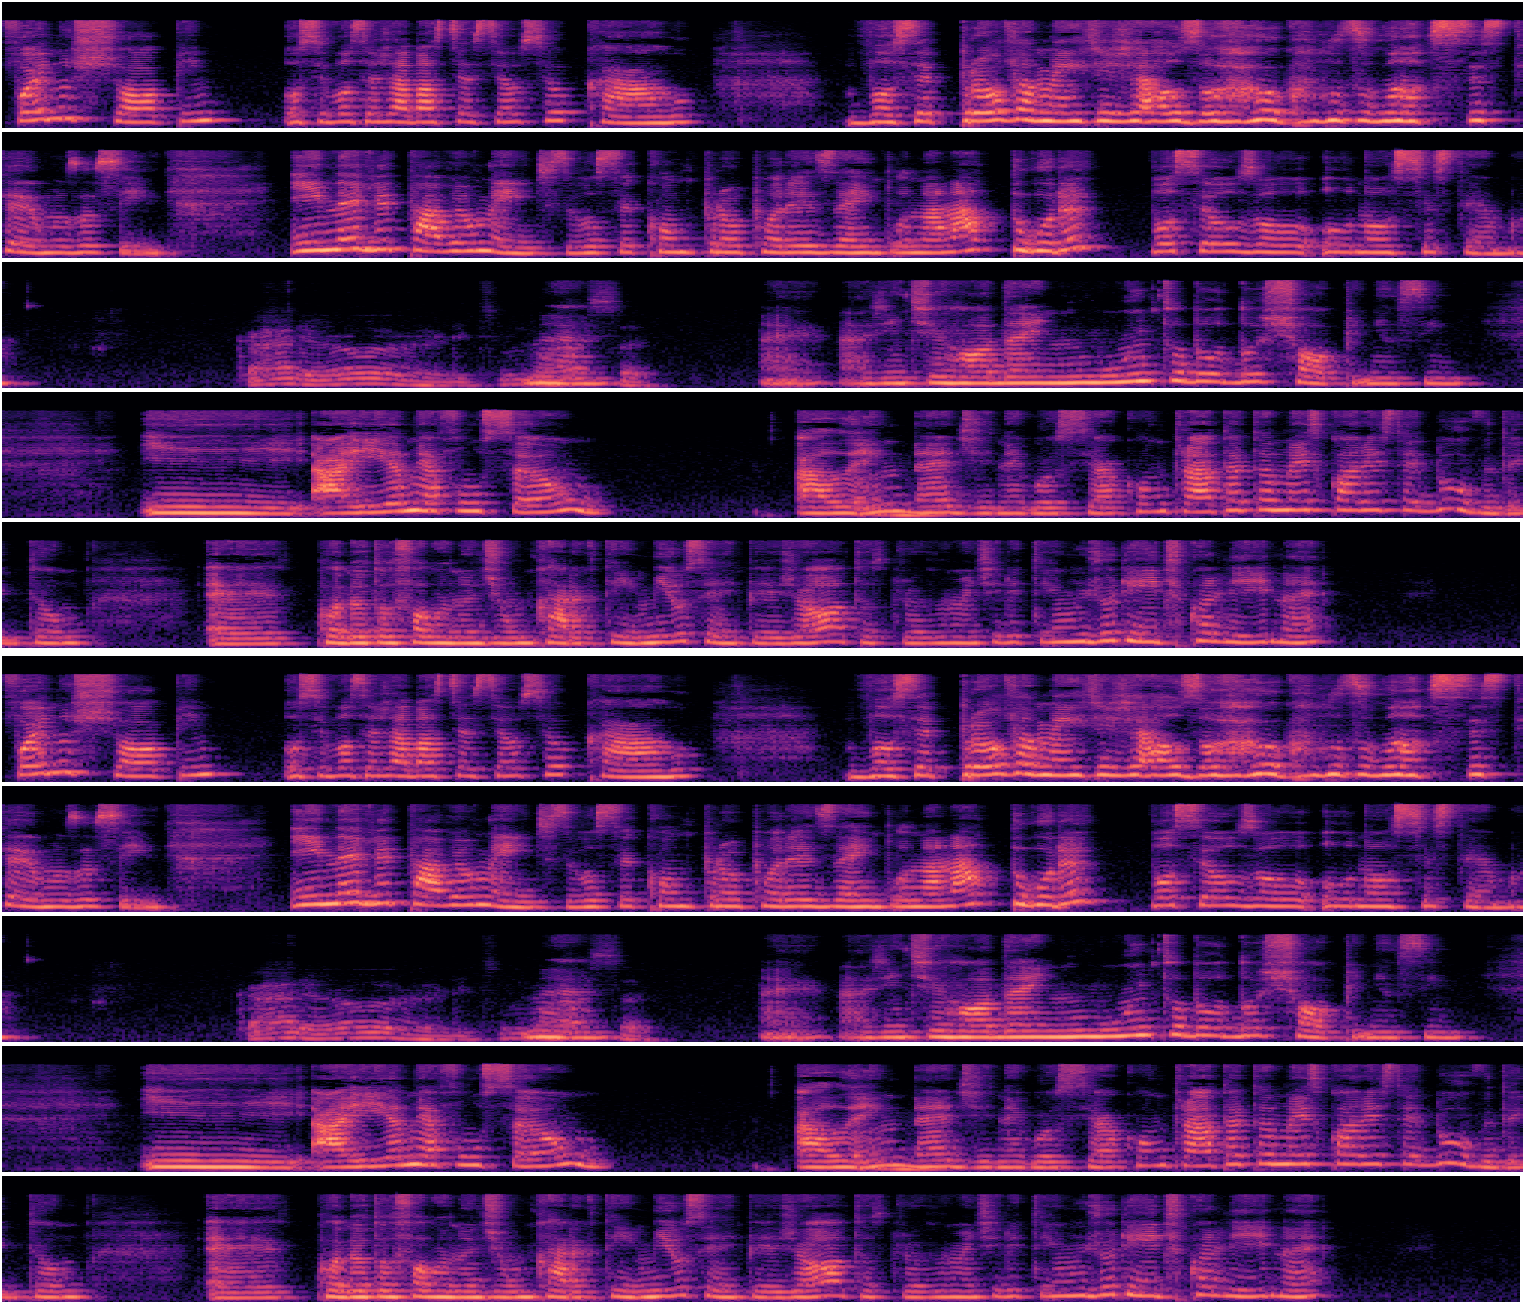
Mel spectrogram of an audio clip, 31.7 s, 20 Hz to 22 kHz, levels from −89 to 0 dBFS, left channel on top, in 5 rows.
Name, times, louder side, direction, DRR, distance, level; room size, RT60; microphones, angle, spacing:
voice 1, 0.0-12.8 14.8-15.2 15.8-21.5 22.3-30.9, equal, ahead, 0.5 m, -25 dB
voice 2, 13.7-15.3 22.6-22.9, left 1 dB, 30° left, 1.6 m, -35 dB
4.0 x 2.6 x 2.2 m
head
